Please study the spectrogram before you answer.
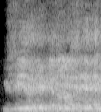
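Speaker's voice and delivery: loud, high, rowdy Saint Louis talk. Retold or imitated. Still doing cousin Antoine for the hosts, loud Saint Louis voice. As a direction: lay on the Saint Louis slang. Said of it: "that's how he sound".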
